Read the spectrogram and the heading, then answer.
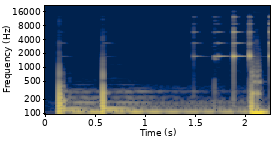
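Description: glass clink

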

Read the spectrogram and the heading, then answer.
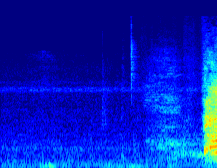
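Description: sneeze

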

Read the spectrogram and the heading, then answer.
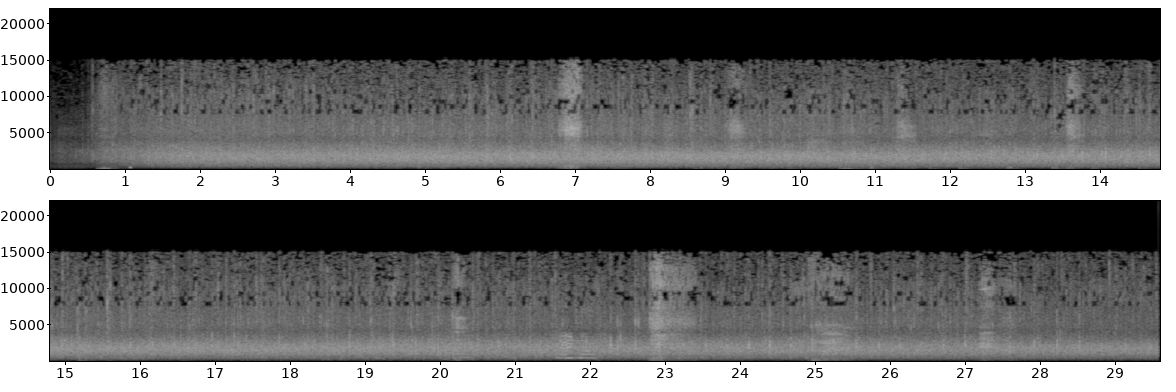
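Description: audience applause

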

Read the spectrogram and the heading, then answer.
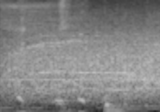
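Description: applause sound effect button

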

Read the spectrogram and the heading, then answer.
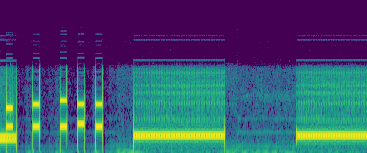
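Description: telephone keypad dialing tones

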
